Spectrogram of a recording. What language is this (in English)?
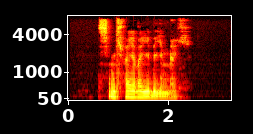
Kabyle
